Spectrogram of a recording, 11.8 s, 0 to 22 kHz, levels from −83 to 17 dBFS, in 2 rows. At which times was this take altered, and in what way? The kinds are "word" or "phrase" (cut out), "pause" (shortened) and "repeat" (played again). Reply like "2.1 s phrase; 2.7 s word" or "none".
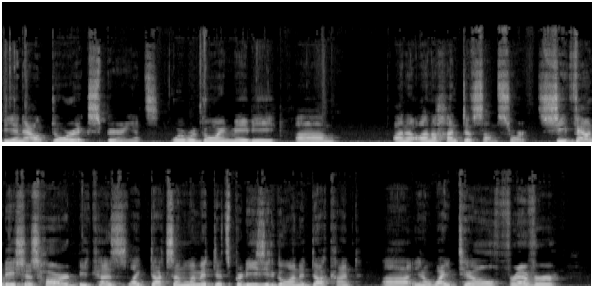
1.6 s pause; 2.8 s pause; 5.3 s pause; 9.5 s pause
